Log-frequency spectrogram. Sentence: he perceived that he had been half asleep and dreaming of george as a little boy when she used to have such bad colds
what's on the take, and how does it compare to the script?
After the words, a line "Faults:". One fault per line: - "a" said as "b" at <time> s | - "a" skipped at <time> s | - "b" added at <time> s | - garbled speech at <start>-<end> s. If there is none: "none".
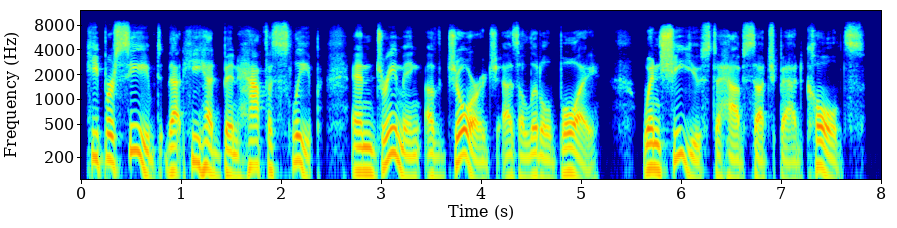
he perceived that he had been half asleep and dreaming of george as a little boy when she used to have such bad colds
Faults:
none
